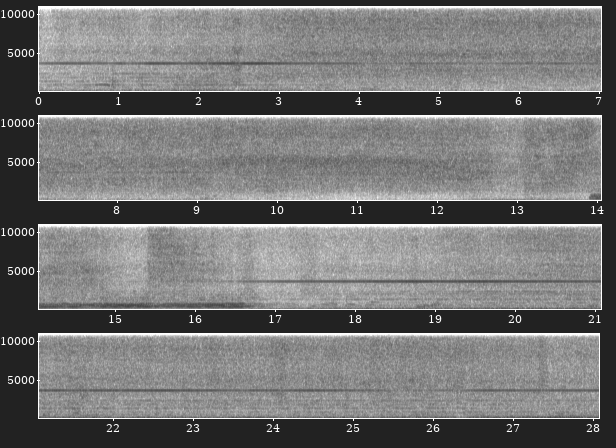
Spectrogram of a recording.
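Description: Steam hisses loudly from a steam locomotive.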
